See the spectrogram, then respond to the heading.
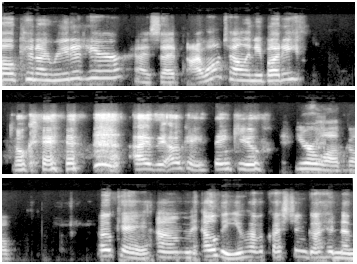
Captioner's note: laughing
